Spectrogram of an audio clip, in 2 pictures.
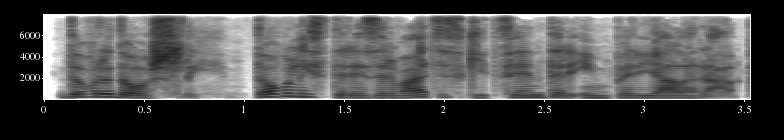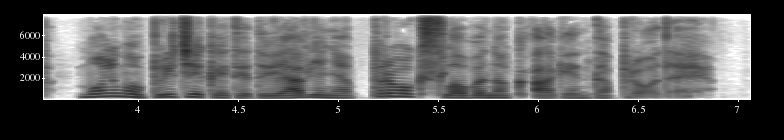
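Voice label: Croatian, IVR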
